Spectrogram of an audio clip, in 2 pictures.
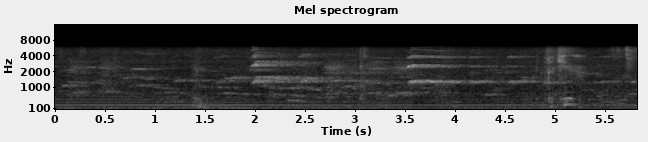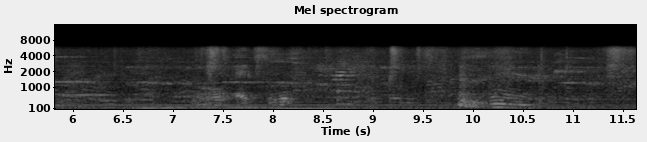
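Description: A dog's claws click on a hard floor as it walks.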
